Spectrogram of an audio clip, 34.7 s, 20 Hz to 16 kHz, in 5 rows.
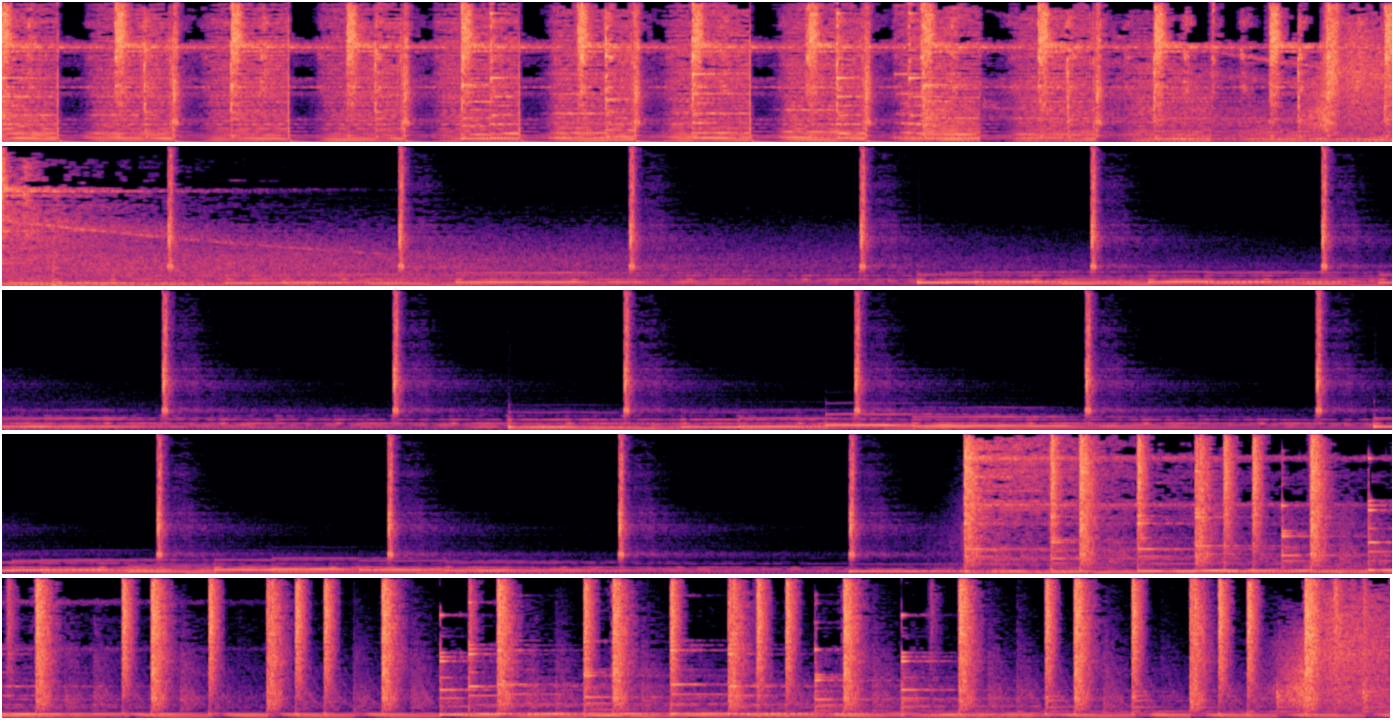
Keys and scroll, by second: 2.4 super+t, 23.6 super+z, 27.0 super+z, 32.9 super+d.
